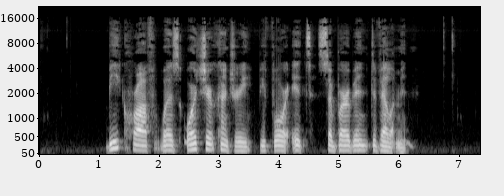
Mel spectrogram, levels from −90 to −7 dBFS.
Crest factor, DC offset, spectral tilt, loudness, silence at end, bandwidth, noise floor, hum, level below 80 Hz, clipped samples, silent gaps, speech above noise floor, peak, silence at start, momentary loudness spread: 20 dB; under 0.1%; -4.5 dB/octave; -24 LUFS; 1.1 s; 16.5 kHz; -69 dBFS; none; -64 dBFS; under 0.1%; none; 45 dB; -6 dBFS; 1.15 s; 8 LU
